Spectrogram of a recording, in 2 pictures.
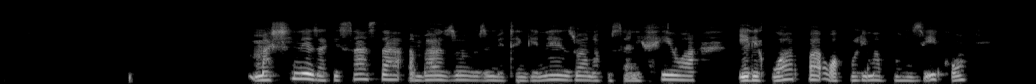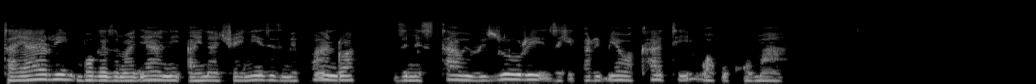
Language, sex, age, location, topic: Swahili, female, 18-24, Dar es Salaam, agriculture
